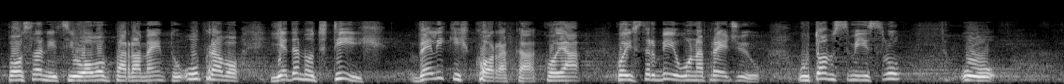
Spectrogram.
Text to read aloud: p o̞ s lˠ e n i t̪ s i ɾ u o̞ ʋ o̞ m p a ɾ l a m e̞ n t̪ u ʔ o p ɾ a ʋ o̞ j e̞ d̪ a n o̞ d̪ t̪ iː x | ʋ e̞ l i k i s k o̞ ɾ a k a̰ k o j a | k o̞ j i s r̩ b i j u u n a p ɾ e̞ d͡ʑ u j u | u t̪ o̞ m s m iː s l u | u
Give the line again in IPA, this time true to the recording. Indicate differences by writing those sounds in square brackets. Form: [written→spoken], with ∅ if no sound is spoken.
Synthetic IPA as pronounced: p o̞ s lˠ [e→a] n i t̪ s i [ɾ→∅] u o̞ ʋ o̞ m p a ɾ l a m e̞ n t̪ u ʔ [o→u] p ɾ a ʋ o̞ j e̞ d̪ a n o̞ d̪ t̪ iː x | ʋ e̞ l i k i [s→x] k o̞ ɾ a k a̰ k o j a | k o̞ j i s r̩ b i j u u n a p ɾ e̞ d͡ʑ u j u | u t̪ o̞ m s m iː s l u | u

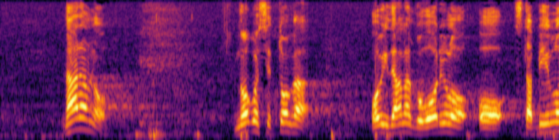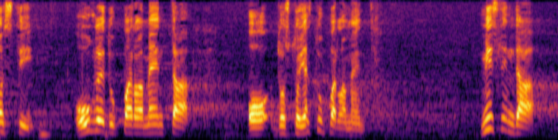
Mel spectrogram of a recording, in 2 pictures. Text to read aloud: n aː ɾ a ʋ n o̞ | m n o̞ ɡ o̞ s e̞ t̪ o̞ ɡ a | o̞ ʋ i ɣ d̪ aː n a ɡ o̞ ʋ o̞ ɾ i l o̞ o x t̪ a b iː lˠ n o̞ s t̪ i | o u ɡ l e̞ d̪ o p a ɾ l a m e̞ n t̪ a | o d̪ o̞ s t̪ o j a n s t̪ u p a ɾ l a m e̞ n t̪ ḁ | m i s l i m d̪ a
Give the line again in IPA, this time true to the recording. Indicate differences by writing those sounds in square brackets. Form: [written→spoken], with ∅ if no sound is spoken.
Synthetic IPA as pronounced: n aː ɾ a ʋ n o̞ | m n o̞ ɡ o̞ s e̞ t̪ o̞ ɡ a | o̞ ʋ i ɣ d̪ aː n a ɡ o̞ ʋ o̞ ɾ i l o̞ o [x→s] t̪ a b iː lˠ n o̞ s t̪ i | o u ɡ l e̞ d̪ [o→u] p a ɾ l a m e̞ n t̪ a | o d̪ o̞ s t̪ o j a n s t̪ u p a ɾ l a m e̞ n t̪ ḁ | m i s l i m d̪ a

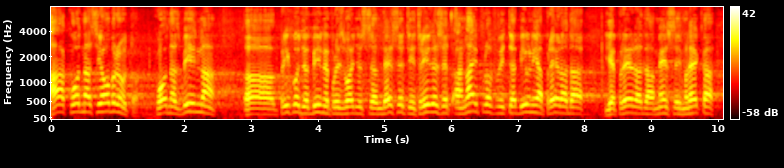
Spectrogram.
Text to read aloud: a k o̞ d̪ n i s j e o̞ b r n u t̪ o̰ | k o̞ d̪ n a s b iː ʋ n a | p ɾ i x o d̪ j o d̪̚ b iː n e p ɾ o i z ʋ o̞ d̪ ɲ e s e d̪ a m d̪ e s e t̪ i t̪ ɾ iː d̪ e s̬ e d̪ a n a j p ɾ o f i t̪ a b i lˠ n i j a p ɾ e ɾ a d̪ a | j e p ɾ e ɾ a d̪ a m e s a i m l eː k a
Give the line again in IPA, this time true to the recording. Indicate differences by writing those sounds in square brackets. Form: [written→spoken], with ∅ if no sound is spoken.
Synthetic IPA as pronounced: a k o̞ d̪ n [i→a] s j e o̞ b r n u t̪ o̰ | k o̞ d̪ n a s b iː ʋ n a | p ɾ i x o d̪ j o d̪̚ b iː n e p ɾ o i z ʋ o̞ d̪ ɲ e s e d̪ a m d̪ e s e t̪ i t̪ ɾ iː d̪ e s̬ e [d̪→t̪] a n a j p ɾ o f i t̪ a b i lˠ n i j a p ɾ e ɾ a d̪ a | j e p ɾ e ɾ a d̪ a m e s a i m l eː k a

